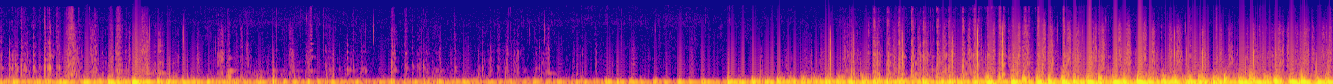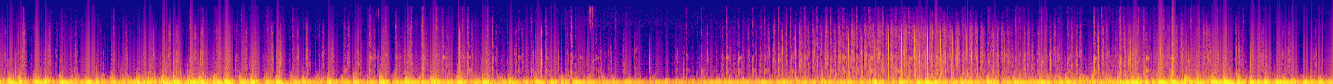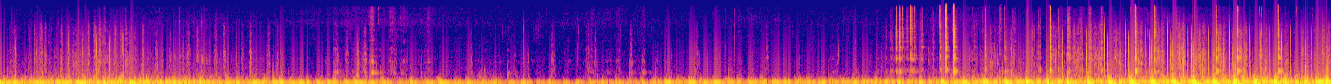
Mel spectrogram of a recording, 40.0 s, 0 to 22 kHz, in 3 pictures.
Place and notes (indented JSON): {
  "title": "local guy shows old reel tape in the wind",
  "date": "2009-07-08 12:35:00",
  "description": "old reel tape used for scaring birds away from strawberry patch",
  "latitude": "58.71",
  "longitude": "27.13",
  "altitude": "33",
  "timezone": "Europe/Tallinn"
}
